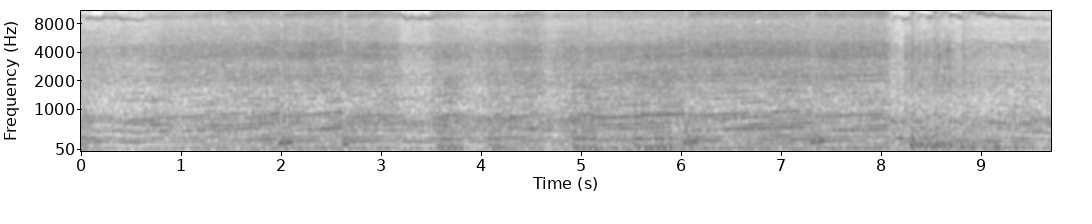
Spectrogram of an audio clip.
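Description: A Formula SimRacing 2018 open-wheel race car engine in rFactor 2 at Spa-Francorchamps, a steady high-revving whine with rising harmonic sweeps as gears shift, continuous and fairly quiet with no voices.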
